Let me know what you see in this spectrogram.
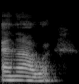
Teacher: Bunun oxunuşunda birinci hərfimiz düşür.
